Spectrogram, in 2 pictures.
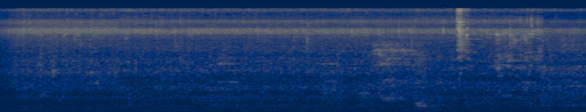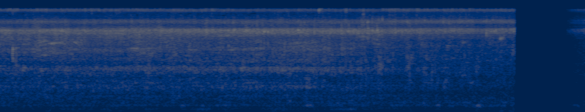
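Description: Vegetables sizzling in a stainless steel pot as a steady hiss, with a single sharp metal clink about four and a half seconds in.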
